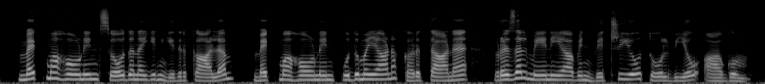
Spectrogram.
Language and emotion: Tamil, neutral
